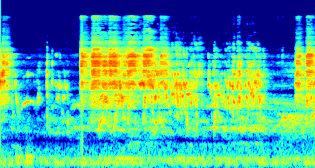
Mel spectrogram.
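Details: Budgerigars chattering, played to stimulate breeding: dense warbling, scratchy chatter with squeaky high notes in a continuous mass, pausing briefly near the end.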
